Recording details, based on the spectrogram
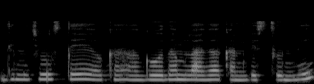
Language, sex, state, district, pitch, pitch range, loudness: Telugu, female, Telangana, Karimnagar, 220 Hz, 210-230 Hz, -35 LUFS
